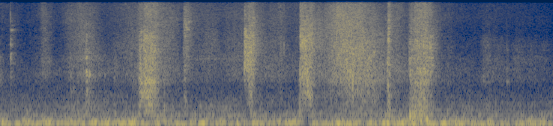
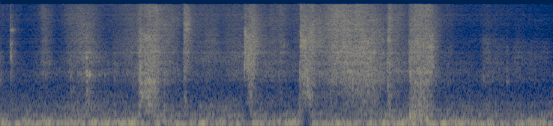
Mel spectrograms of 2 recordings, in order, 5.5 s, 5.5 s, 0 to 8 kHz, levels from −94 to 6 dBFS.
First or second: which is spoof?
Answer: second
